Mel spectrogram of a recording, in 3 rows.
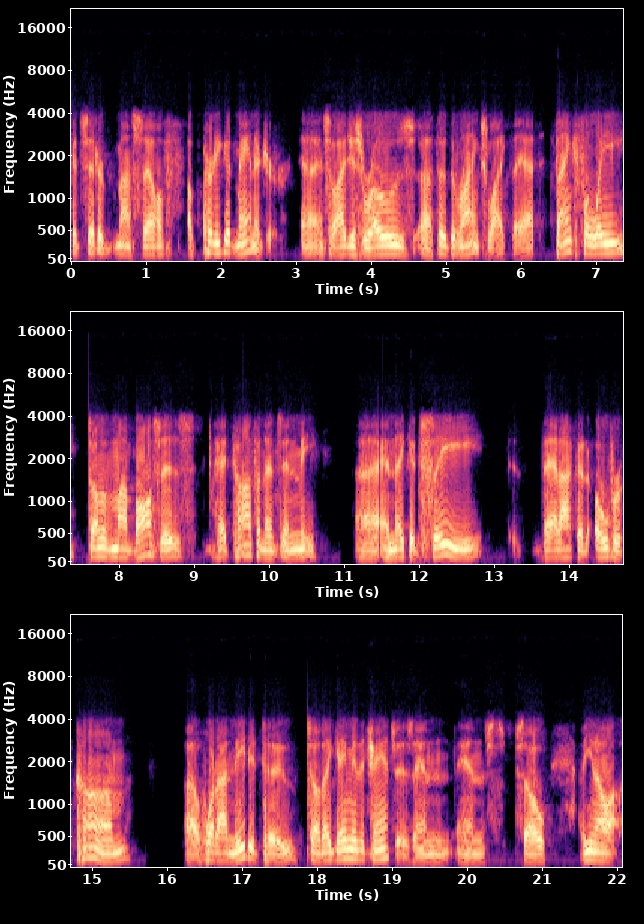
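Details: Stuttering in a retired adult man who has stuttered all his life, since he first began talking in childhood in the 1950s; stuttering.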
